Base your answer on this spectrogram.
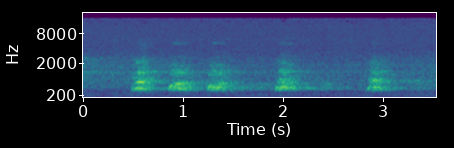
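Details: At night Rex the dog gives five loud, rough barks spaced unevenly, the first three quickly together, then two more after short gaps, over faint background hum.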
